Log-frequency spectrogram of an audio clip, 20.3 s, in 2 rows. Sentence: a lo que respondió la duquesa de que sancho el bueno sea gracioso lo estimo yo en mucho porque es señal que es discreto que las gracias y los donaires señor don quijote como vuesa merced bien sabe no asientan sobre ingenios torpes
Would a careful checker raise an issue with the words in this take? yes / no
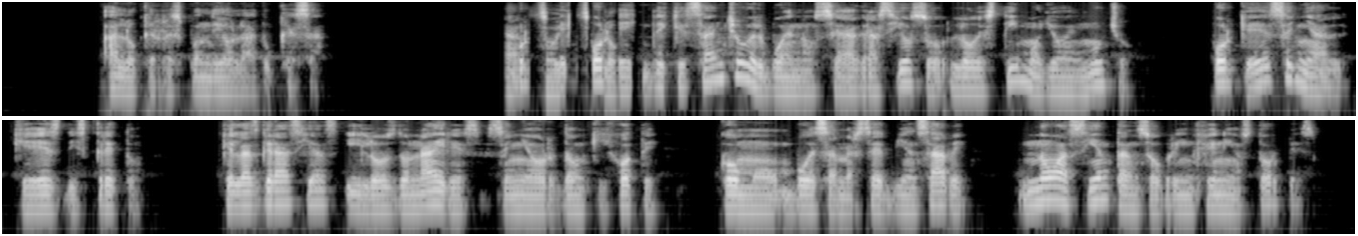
yes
